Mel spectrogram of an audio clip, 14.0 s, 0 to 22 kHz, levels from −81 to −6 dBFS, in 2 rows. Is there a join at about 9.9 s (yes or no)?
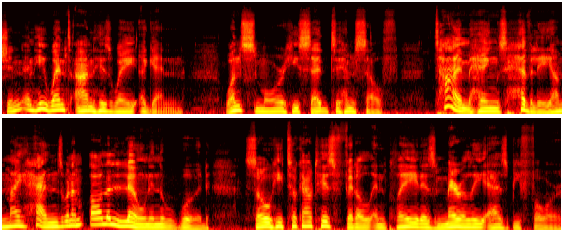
yes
